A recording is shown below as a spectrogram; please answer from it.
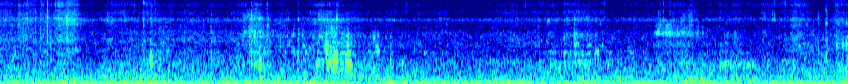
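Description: Outdoor wind rumbling steadily on the microphone, with a few faint brief rustles.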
